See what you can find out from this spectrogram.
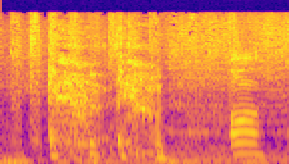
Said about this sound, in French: Oui, ça tousse dans les GG, désolé.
